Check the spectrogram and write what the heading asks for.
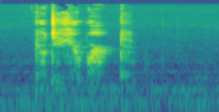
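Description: A woman whispering a few short words, breathy and without voice.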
